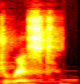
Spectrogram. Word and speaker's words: Drizzt: So it's actually supposed to be pronounced Drist.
